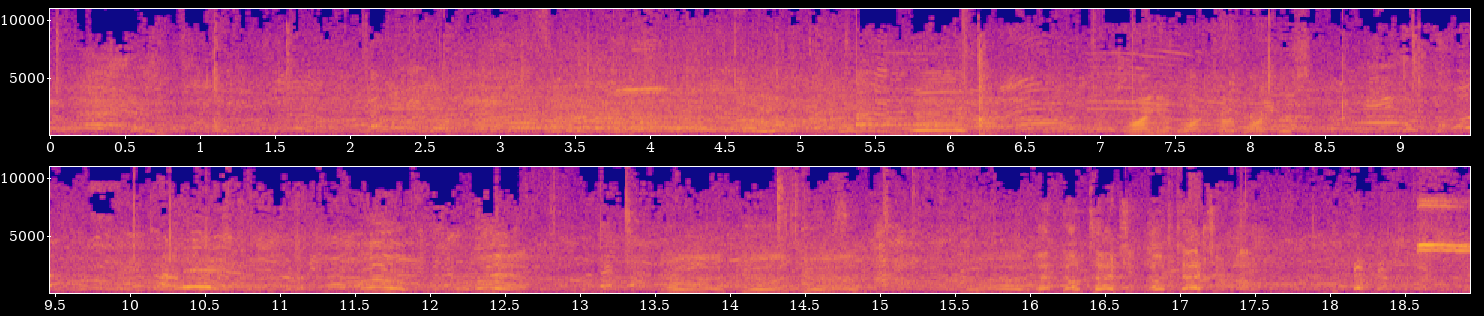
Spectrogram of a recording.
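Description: A large crowd cheers and shouts in an open stadium.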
